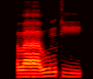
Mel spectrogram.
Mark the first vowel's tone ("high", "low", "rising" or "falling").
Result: low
